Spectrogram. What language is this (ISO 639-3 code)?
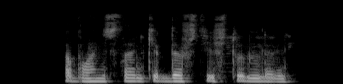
pus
